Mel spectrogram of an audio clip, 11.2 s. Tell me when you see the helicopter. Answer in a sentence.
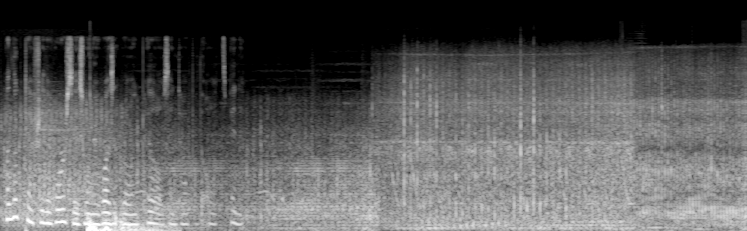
You can hear the helicopter from 0.0 to 11.1 s.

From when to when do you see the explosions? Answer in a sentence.
You can hear the explosions from 1.3 to 2.8 s.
